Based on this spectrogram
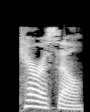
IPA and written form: kˈɛrəsˌɛl (carousel)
